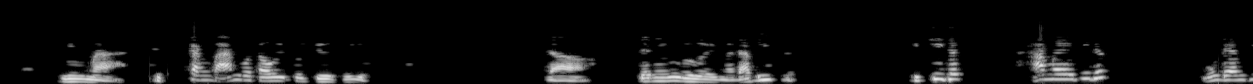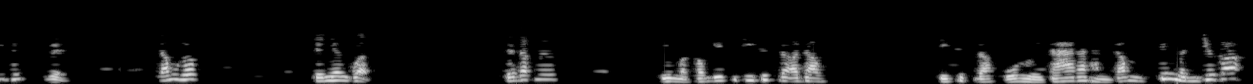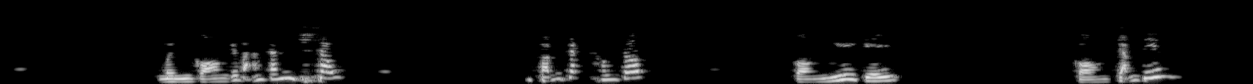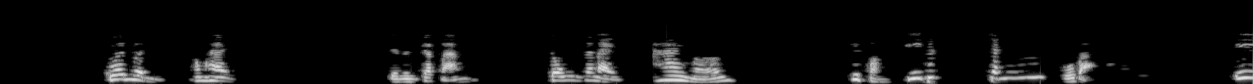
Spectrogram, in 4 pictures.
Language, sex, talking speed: Vietnamese, male, 120 wpm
